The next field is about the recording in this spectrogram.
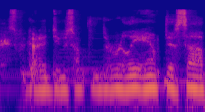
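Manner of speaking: in a whisper. Speaking in character to the group about amping things up: whispering. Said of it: "I whisper in my mouth".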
